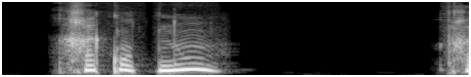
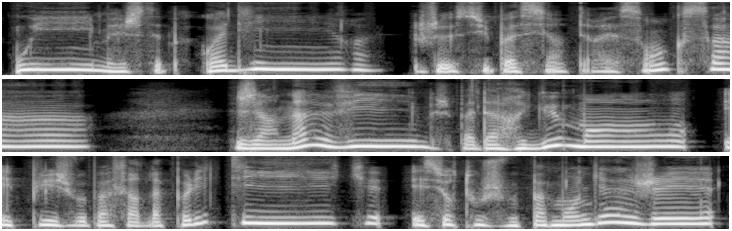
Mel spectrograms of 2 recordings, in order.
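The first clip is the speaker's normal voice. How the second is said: higher-pitched voice of self-doubt, listing excuses; hesitant inner ego; 4 semitones higher than usual. Acted. Listener's ego making excuses not to speak up, hesitant inner voice. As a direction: voice the reluctant inner voice, each excuse lifted. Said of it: "ton dialogue intérieur avec ton ego".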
